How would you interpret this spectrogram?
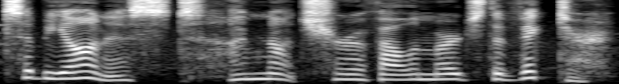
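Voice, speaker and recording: A woman voicing a suave, composed young male stage magician for a video game, with a smooth, theatrical showman's delivery. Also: fairly low pitch, normal speed, natural voice. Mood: serious, determined. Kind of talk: English video game voice acting.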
